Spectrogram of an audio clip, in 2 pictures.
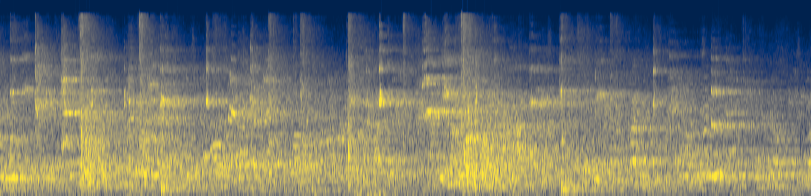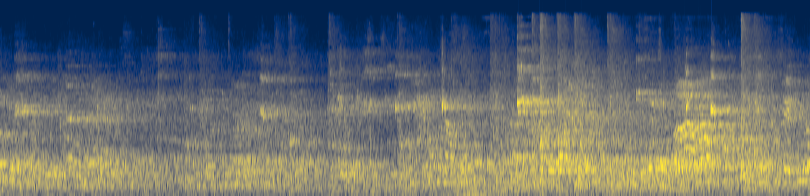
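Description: Several men call out to each other across the hall.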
